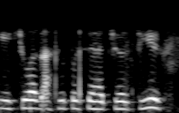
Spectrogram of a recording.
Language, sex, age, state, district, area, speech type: Kashmiri, female, 45-60, Jammu and Kashmir, Kulgam, rural, conversation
